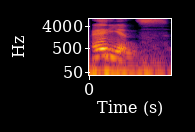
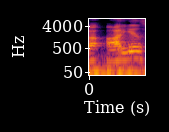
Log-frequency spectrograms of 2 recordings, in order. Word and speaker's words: Aryans: जैसे द एरियंस, ये थोड़ा उच्चारण थोड़ा अलग तरह से है, द आर्यंस भी बोल सकते हैं, द एरियंस भी बोल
